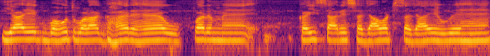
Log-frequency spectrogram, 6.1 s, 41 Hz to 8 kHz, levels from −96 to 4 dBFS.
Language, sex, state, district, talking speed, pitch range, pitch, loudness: Hindi, male, Jharkhand, Deoghar, 135 wpm, 180-190 Hz, 185 Hz, -15 LUFS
